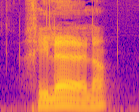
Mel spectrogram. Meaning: during, in the course of
- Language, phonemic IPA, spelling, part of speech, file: Arabic, /xi.laː.la/, خلال, preposition, Ar-خلال.ogg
